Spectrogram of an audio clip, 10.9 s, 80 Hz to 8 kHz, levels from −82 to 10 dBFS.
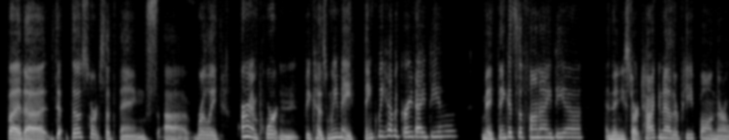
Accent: American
